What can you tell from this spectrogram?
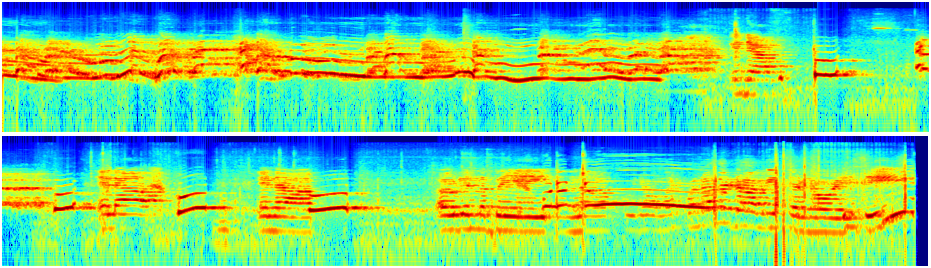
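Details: Two Scottish Terriers, prompted by their sister, howl together at a cottage; the wavering, overlapping howls fill the first part, then grow broken and intermittent as a person talks and the chorus is interrupted.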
